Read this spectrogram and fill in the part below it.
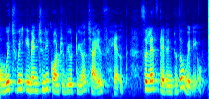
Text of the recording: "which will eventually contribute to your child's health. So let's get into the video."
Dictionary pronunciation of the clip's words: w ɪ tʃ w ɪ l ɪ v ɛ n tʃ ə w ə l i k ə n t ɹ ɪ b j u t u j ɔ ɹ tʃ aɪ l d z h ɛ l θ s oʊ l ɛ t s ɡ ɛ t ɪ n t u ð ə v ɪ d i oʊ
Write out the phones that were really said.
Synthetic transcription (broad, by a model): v ɪ tʃ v ɪ l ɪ v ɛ n tʃ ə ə l i k ə n t ɹ ɪ b j u t u j ɔ ɹ tʃ aɪ l d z h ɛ l t s oʊ l ɛ t s ɡ ɛ t ɪ n t u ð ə v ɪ d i oʊ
